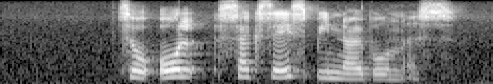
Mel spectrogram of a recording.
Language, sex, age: English, female, 20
